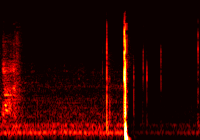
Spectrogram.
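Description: Low room noise, then a single sharp click about a second in, after which the sound cuts off to dead silence, as at an edit cut.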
